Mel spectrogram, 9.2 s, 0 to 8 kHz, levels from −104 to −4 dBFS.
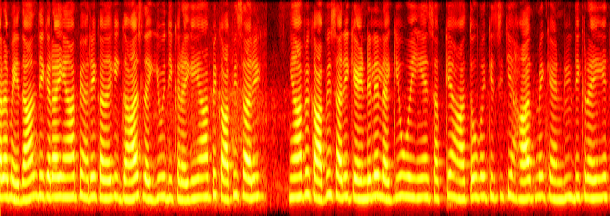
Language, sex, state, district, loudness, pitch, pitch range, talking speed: Hindi, female, Chhattisgarh, Bastar, -21 LUFS, 270 Hz, 255-275 Hz, 235 wpm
